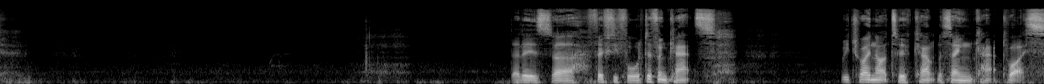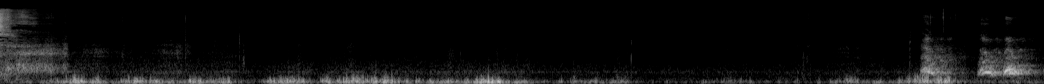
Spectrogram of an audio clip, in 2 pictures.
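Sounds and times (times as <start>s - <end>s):
speech: 5.1s - 7.4s, 8.4s - 11.3s
dog barking: 19.6s - 20.8s.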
